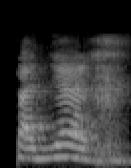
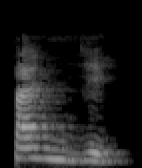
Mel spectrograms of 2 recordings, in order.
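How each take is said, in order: First: The final R is pronounced after an open vowel. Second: The word ends in a vowel, no R heard. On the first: The speaker calls it wrong. "Il ne fait pas panière" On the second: The speaker calls it right. "le R, on ne l'entend pas"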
